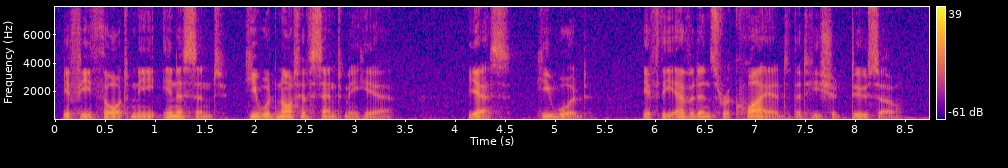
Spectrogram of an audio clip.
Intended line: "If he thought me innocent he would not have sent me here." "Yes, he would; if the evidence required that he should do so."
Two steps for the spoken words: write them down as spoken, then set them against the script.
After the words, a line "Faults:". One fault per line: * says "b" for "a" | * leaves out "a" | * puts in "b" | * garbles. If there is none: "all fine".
"If he thought me innocent he would not have sent me here." "Yes, he would; if the evidence required that he should do so."
Faults:
all fine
